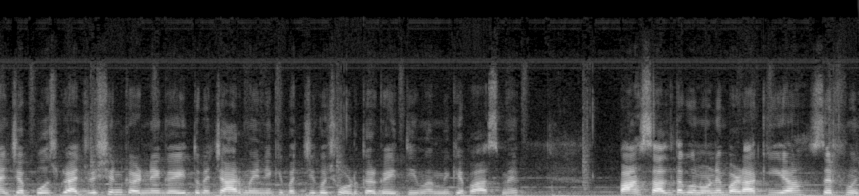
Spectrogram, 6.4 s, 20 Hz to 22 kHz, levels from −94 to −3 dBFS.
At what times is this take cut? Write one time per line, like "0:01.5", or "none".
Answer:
none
